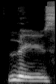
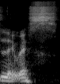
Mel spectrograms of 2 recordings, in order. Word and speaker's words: Lewis: club very often that you'd be pronouncing it lose so yeah but it is Lewis so we all know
